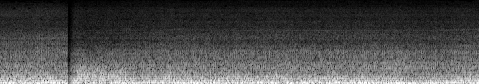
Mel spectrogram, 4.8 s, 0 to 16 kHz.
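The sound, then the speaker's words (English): A Honda XR150L motorcycle engine drones while riding on pavement at about 45 miles per hour in fourth gear, a loud, continuous low rumble mixed with rushing wind noise, with a brief click near the start and no talking. “Commute Chat: Honda XR150L & More!”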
